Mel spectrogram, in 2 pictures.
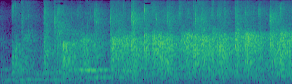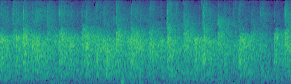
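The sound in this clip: Audience applause at an evening church gathering: a dense, steady roar of many clapping hands that grows louder after the first second and then holds strong and even to the end.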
